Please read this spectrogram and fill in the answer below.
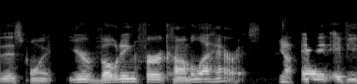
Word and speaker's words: Kamala: point, you're voting for Kamala Harris. Yeah. And if you don't want to be a bigot, you have to remember the word comma, because that's how you pronounce it.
